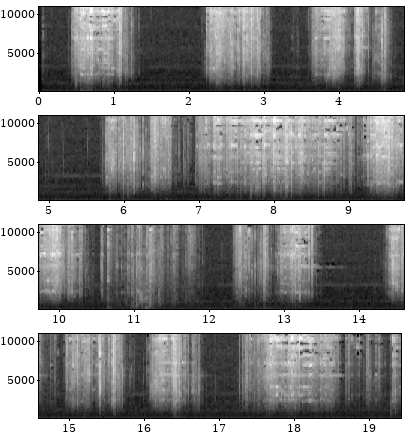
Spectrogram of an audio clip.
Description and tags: Multiple key jingles
car, keys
